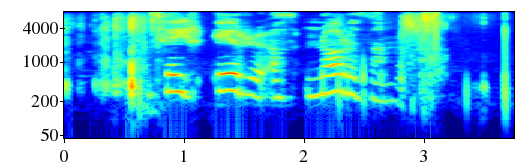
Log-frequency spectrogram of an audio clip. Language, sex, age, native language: Icelandic, female, 7, Icelandic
